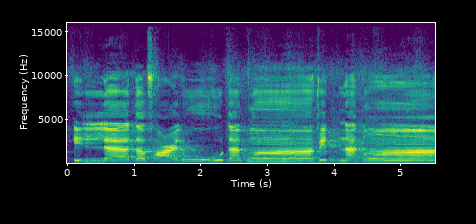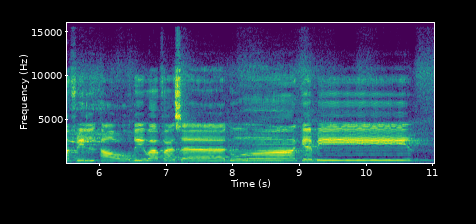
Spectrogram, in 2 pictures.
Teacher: واو ساکن سے پہلے لام پر پیش ہے تو واو مدہ ہوگا، ایک الف یعنی 2 حرکات کے برابر کھینچ کر پڑھیں گے۔ الف سے پہلے لام مشدد پر زبر ہے تو اس کو بھی یہاں پر الف مدہ ہوگا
